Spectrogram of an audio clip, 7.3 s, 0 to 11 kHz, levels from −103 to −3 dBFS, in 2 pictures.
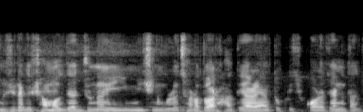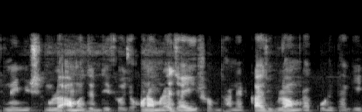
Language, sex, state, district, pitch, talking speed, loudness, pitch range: Bengali, male, West Bengal, Kolkata, 115 Hz, 255 wpm, -23 LUFS, 110-120 Hz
